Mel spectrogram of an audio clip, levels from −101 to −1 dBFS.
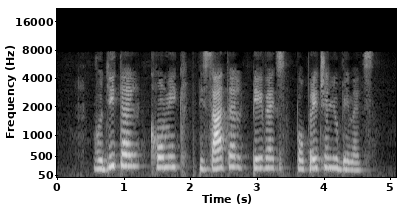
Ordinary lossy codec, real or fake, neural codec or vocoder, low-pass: AAC, 24 kbps; fake; codec, 24 kHz, 3 kbps, HILCodec; 10.8 kHz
